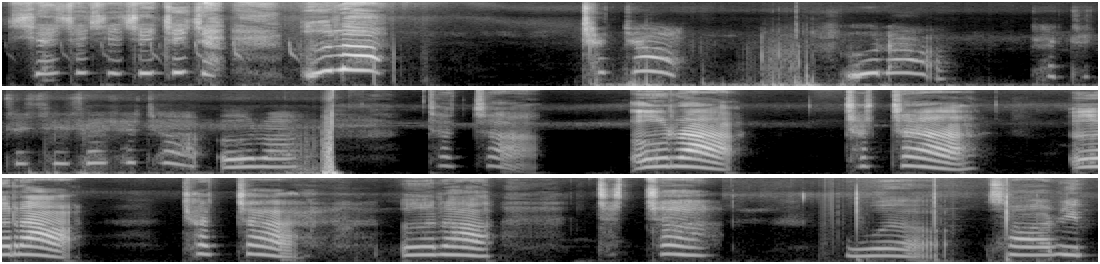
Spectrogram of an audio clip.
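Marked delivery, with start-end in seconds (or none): 0.0-1.1 high rapid sha-sha effort noise; high hissing sha sound. Acted. 1.5-14.6 high shouted heave-ho chant; effort shouts. Acted. Lifting weights, effort shouts.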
